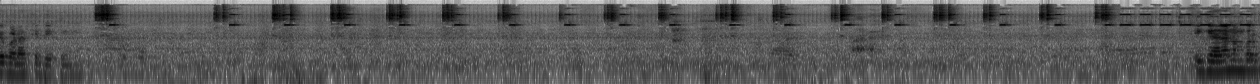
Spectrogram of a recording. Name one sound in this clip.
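Short electronic beeps sound repeatedly at a steady pace.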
